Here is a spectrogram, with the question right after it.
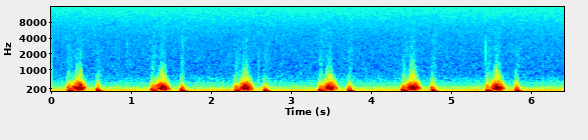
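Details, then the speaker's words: Harsh systolic murmur with the low frequencies removed, as with the stethoscope diaphragm; it sounds higher-pitched than it really is, resembling a mitral regurgitation murmur. "J’ai déjà expliqué ce point, mais je vais vous faire entendre encore une fois comment le timbre d’un souffle rude se modifie lorsque les basses fréquences sont supprimées."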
